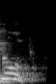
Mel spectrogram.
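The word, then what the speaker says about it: सूंठ: एन इज not pronounced N nasalizes that oo. It becomes oom, okay. Oom. Otherwise, it becomes, there is a difference between suit. Suit means discount and soont. So you pronounce the N. Soont. We don't pronounce N. We, that N nasalizes the previous vowel oo.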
